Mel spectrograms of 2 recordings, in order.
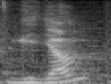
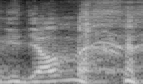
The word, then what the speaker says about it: Guillaume: Is that Guillaume? Yes. – Perfect. – Yes. Helene Guillaume.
